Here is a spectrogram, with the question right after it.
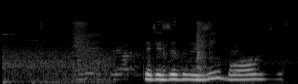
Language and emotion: Russian, neutral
